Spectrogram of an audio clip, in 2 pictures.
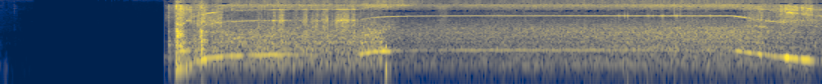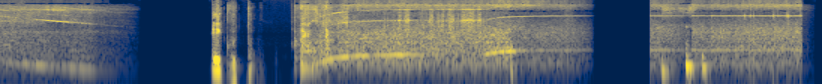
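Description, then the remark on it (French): An old vintage vacuum cleaner being recorded at home starts up with a rising whine and runs with a steady, loud hum before spinning down, then is switched on again twice. A brief laugh is heard between runs. “vous allez maintenant enregistrer votre aspirateur”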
